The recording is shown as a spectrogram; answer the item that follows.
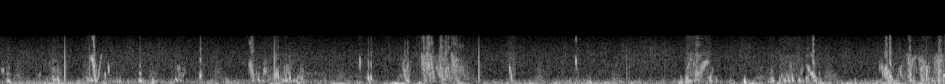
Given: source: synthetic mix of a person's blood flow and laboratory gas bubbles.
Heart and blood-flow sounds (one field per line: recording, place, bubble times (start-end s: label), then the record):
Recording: Doppler ultrasound of blood flow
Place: subclavian vein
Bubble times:
0.01-0.12 s: bubbles
0.34-0.63 s: bubbles
0.85-1.12 s: bubbles
1.35-1.46 s: bubbles
1.74-1.86 s: bubbles
1.98-2.04 s: bubbles
2.48-3.07 s: bubbles
3.56-3.75 s: bubbles
4.02-4.13 s: bubbles
4.20-4.65 s: bubbles
5.07-5.16 s: bubbles
5.72-5.80 s: bubbles
6.85-7.21 s: bubbles
7.66-7.76 s: bubbles
7.79-8.20 s: bubbles
8.76-9.45 s: bubbles
From the record:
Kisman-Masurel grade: 242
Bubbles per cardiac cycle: several, 3 to 8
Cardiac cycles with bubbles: 100%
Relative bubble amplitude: moderate (0.250 to 0.450)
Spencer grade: 3 (all of the cardiac periods contain showers or single bubble signals, but not dominating or overriding the cardiac motion signals)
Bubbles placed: anywhere in the cardiac cycle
